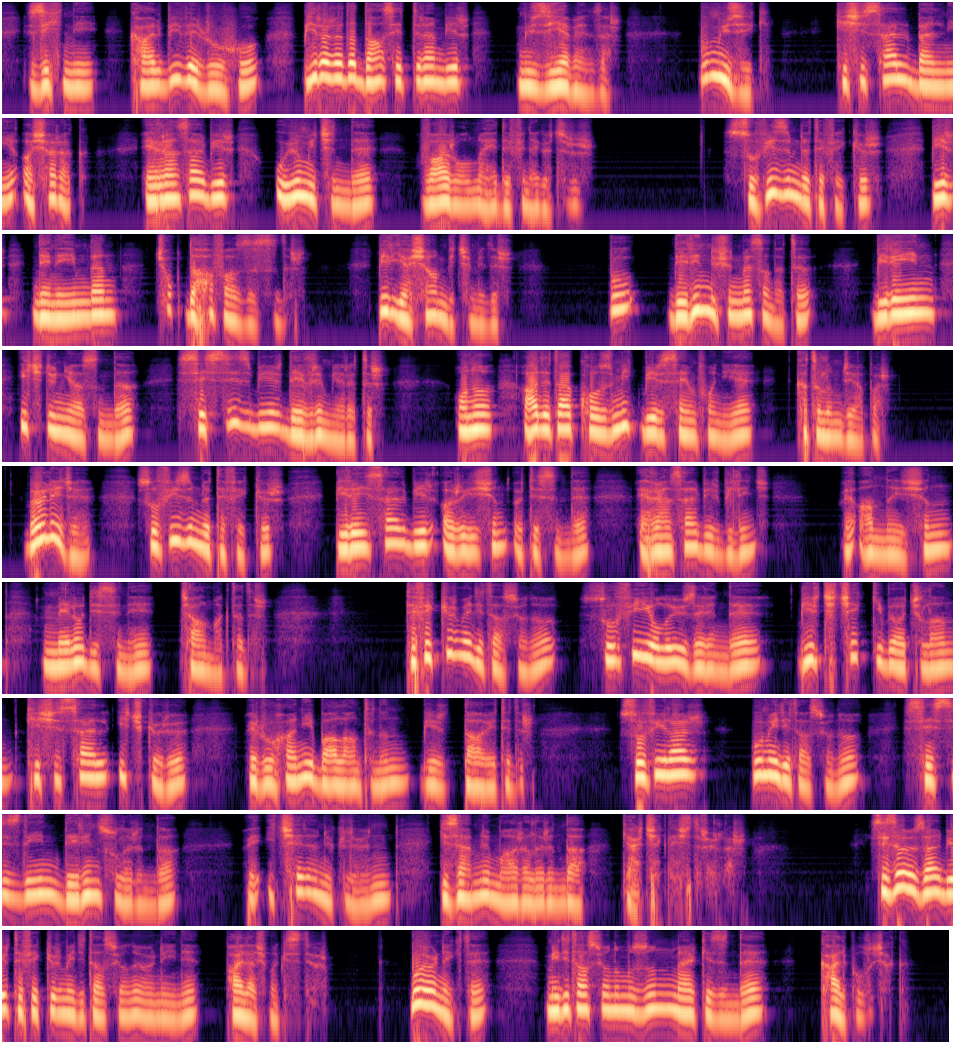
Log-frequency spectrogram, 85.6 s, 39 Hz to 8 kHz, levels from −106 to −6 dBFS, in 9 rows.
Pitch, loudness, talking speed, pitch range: 155 Hz, -19 LUFS, 75 wpm, 135-180 Hz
